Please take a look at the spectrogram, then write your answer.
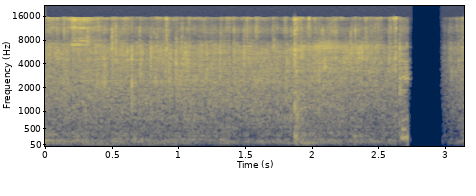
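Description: Steady bubbling hiss of liquid boiling in a pot, continuous and close, cutting out abruptly near the end.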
